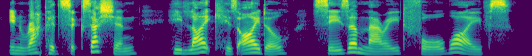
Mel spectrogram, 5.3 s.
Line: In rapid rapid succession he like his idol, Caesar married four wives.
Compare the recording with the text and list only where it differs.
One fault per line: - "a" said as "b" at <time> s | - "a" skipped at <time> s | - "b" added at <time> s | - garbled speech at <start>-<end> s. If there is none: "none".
- "rapid" skipped at 0.6 s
